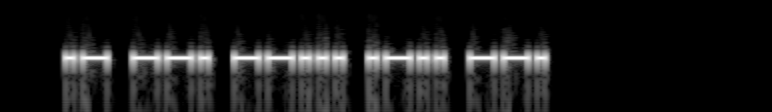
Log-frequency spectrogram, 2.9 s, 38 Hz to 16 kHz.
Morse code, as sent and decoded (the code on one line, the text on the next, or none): .- --. --... .-.. --.
AG7LG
